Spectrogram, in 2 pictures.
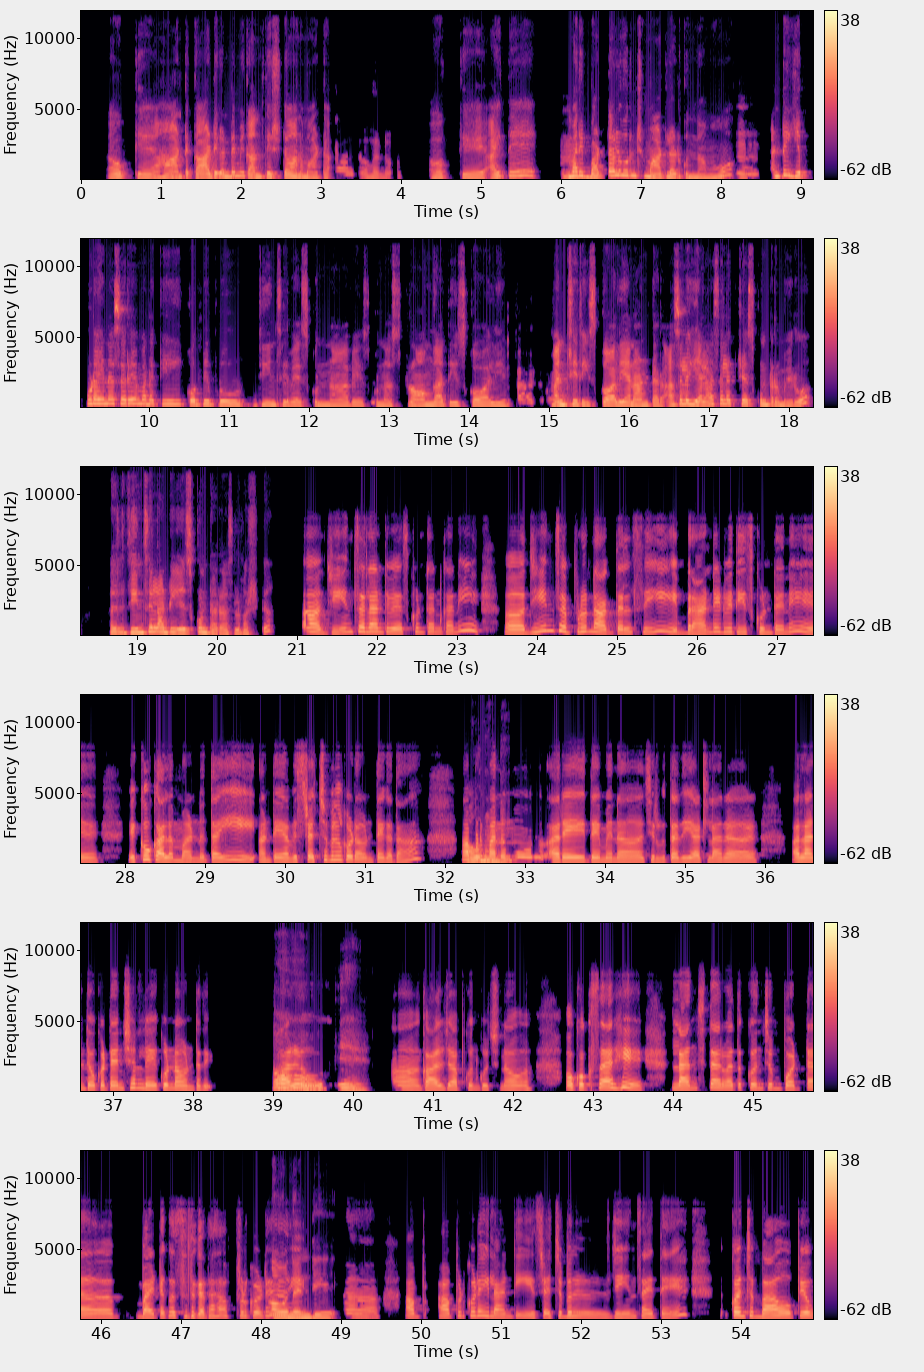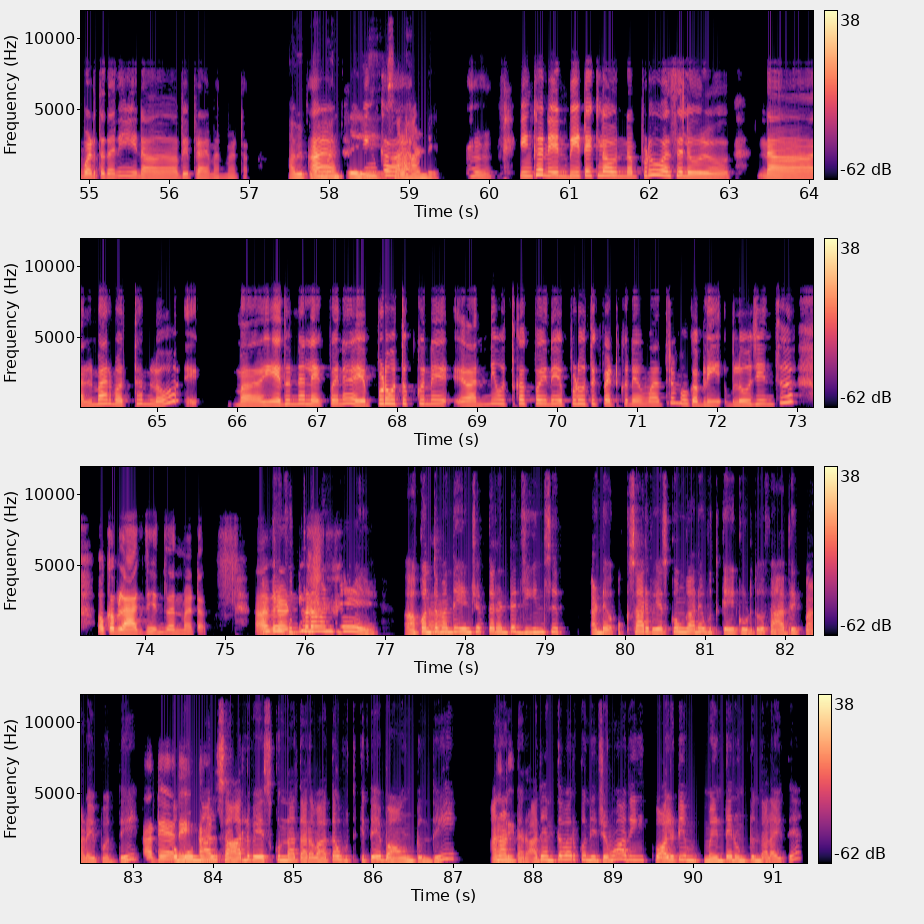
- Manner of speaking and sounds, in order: in English: "స్ట్రాంగ్‌గా"; in English: "సెలెక్ట్"; in English: "జీన్స్"; in English: "జీన్స్"; in English: "జీన్స్"; in English: "బ్రాండెడ్‌వి"; in English: "స్ట్రెచ్‌బుల్"; in English: "టెన్షన్"; chuckle; in English: "లంచ్"; chuckle; in English: "స్ట్రెచ్‌బుల్ జీన్స్"; in English: "బీ‌టెక్‌లో"; in English: "బ్లీ బ్లూ"; in English: "బ్లాక్ జీన్స్"; sniff; chuckle; in English: "జీన్స్"; in English: "ఫ్యాబ్రిక్"; other noise; in English: "క్వాలిటీ మెయింటైన్"
- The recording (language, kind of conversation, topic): Telugu, podcast, మీ గార్డ్రోబ్‌లో ఎప్పుడూ ఉండాల్సిన వస్తువు ఏది?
